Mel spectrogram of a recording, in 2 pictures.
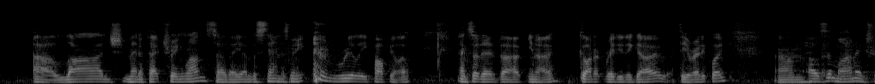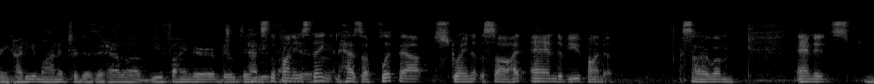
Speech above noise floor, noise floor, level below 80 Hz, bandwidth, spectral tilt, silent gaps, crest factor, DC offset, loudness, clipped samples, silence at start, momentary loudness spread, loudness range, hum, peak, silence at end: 21 dB; -63 dBFS; -72 dBFS; 8 kHz; -4.5 dB/octave; none; 24 dB; under 0.1%; -42 LUFS; under 0.1%; 0.25 s; 7 LU; 3 LU; none; -20 dBFS; 0 s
